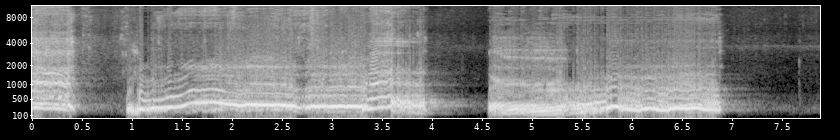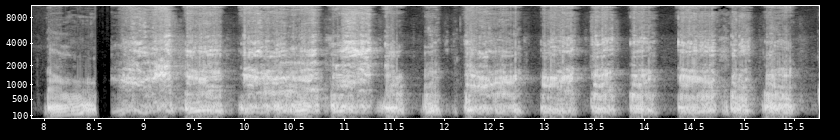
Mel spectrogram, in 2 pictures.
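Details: Wild boar squealing in two long, wavering, harsh tones that rise and dip, then after a short gap breaking into a rapid chain of short, rough grunts, about three per second.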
